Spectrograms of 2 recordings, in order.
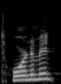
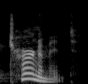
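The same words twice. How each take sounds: First: The first syllable sounds like tour. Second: The first syllable sounds like turn.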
